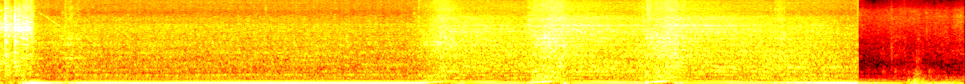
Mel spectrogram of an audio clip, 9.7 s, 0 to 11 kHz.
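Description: A 2025 Lexus IS 350 F Sport engine revs loudly and steadily, then drops into a run of rising and falling pulls as it climbs through gears, close and with no talk.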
